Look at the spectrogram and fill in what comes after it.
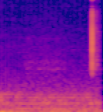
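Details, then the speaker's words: Left knee, clicking for a couple of months: single sharp click as knee straightens from deep squat, weight on left knee pushed forward with greater flexion angle; knee crepitus. "more of my weight is on my left knee and my knee is pushed further forward so the angle of flexion is greater and I'm consistently producing clicks"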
